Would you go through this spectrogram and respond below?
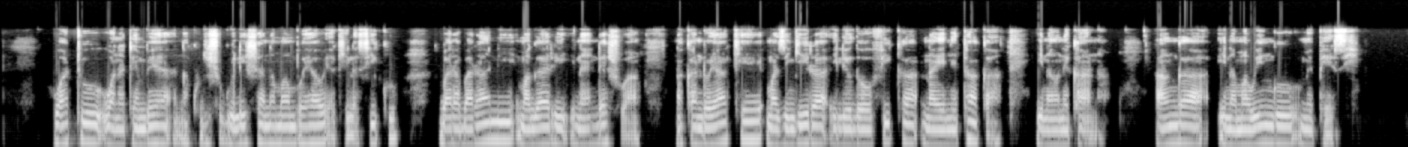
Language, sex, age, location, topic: Swahili, male, 18-24, Kisii, government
